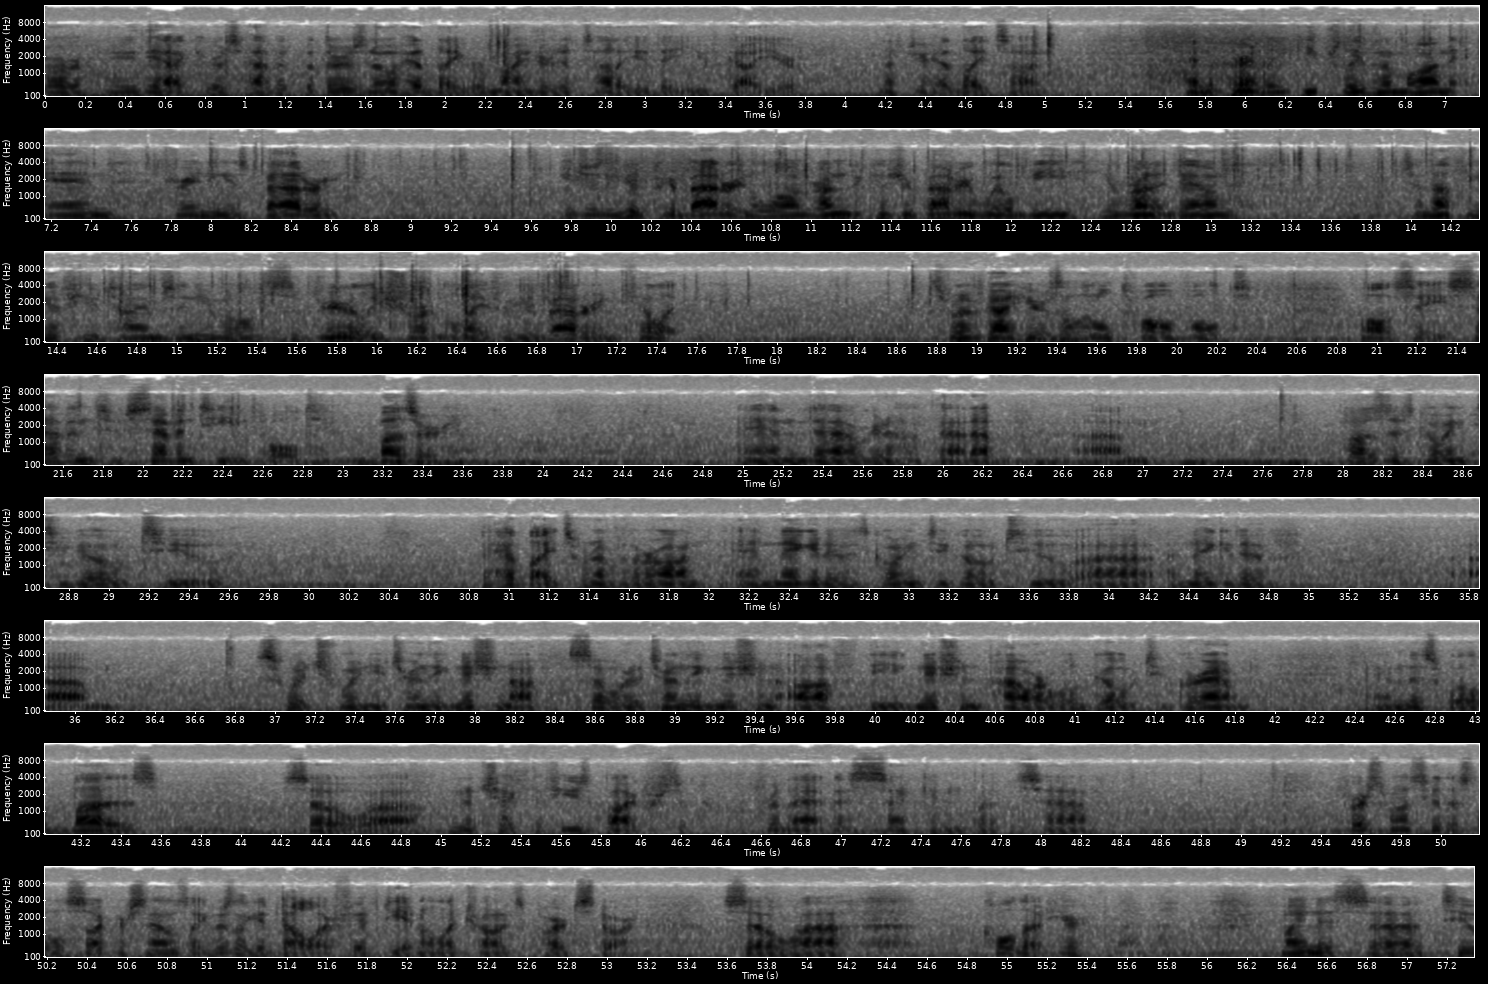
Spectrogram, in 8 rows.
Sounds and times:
Speech: 0.0s - 8.8s, 9.8s - 13.3s, 14.0s - 17.6s, 18.8s - 23.6s, 25.0s - 27.1s, 28.0s - 29.6s, 30.8s - 35.0s, 35.7s - 36.2s, 36.8s - 43.6s, 44.2s - 48.3s, 49.5s - 55.5s, 56.4s - 57.3s.

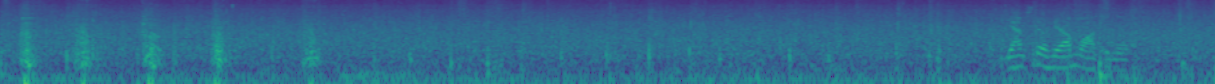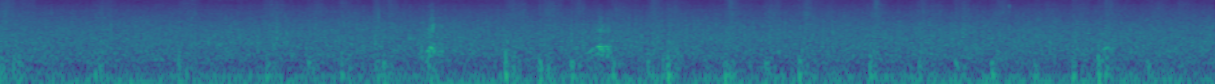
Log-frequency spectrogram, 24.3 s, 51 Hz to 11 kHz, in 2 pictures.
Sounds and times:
Rain: 0.0s - 24.3s.

